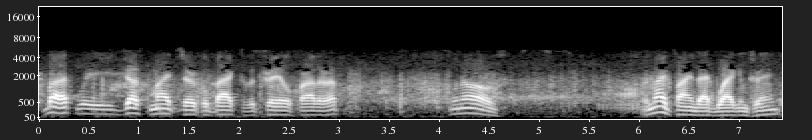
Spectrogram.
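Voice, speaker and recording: A man's voice: mid-range voice, unhurried, long pauses, natural voice. An American man playing a stern, dryly sardonic US cavalry captain in a 1950s radio western, with clipped authority. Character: commanding male US cavalry captain, stern and dry. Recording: tinny, noisy 1950s radio recording.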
